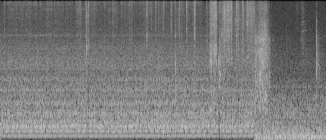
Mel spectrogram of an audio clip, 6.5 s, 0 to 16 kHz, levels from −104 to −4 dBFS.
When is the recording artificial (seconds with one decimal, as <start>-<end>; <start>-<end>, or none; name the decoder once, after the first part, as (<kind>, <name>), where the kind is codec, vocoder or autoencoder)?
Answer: 2.6-5.1 (vocoder, BigVGAN v2)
